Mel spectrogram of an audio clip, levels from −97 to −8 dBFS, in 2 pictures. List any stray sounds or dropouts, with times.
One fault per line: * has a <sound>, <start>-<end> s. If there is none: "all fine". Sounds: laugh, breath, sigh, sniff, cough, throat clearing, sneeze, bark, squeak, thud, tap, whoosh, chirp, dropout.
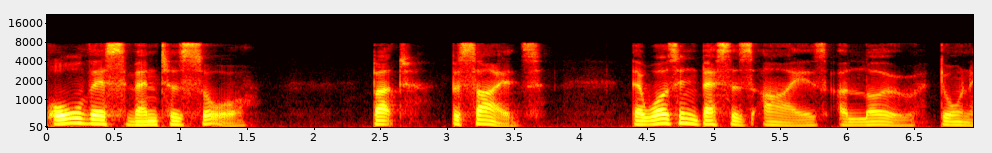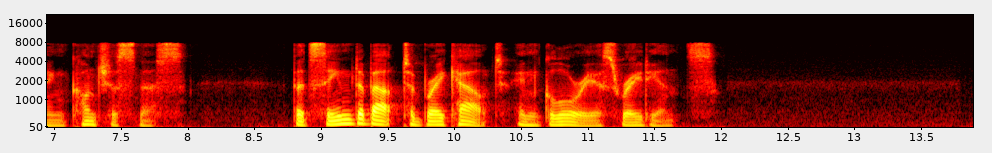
all fine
